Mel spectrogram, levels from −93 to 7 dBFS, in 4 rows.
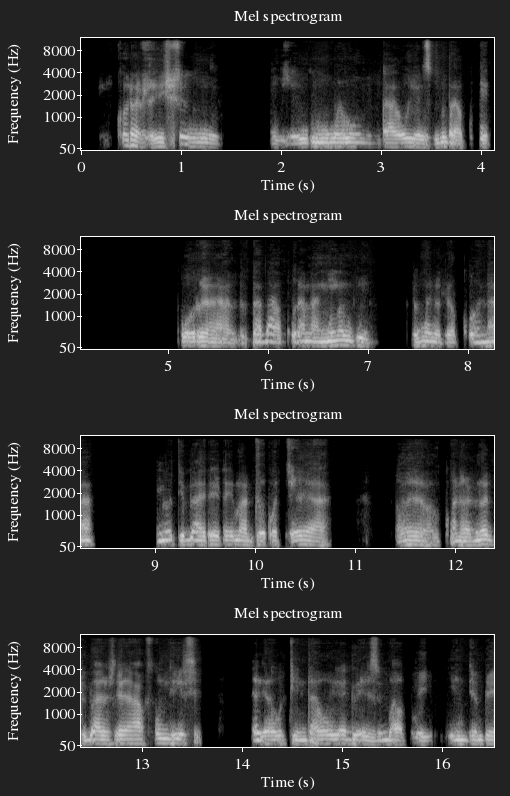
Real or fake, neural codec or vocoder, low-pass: fake; codec, 24 kHz, 1.5 kbps, HILCodec; 10.8 kHz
